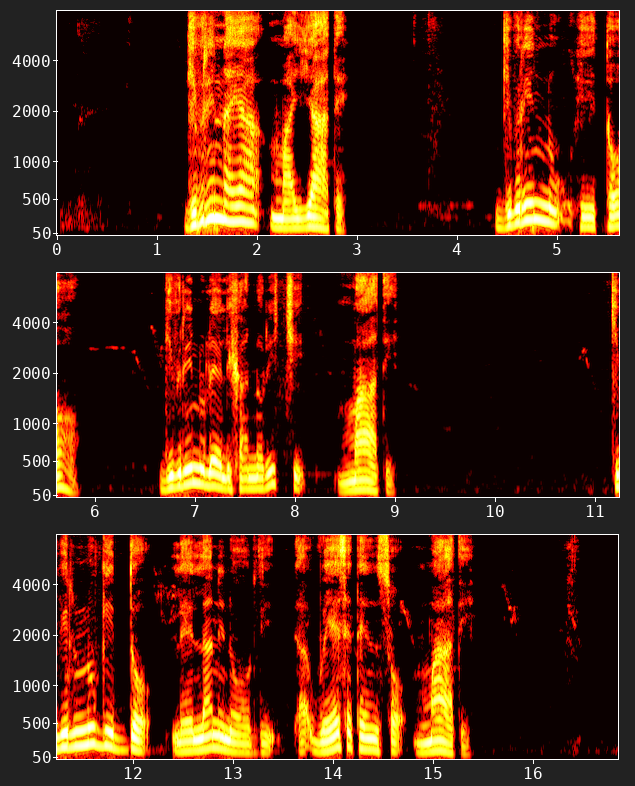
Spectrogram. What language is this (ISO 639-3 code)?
sid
